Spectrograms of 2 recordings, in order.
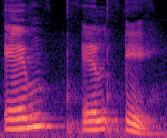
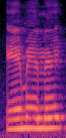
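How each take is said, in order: First: "एम एल ए" letter by letter, drawn out; spelled out slowly. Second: Said in the usual way. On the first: Shown as a demonstration. Teacher showing how it is pronounced, "एम एल ए" slow and separated. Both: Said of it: "तो कैसे उच्चारण कर रहे हैं".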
